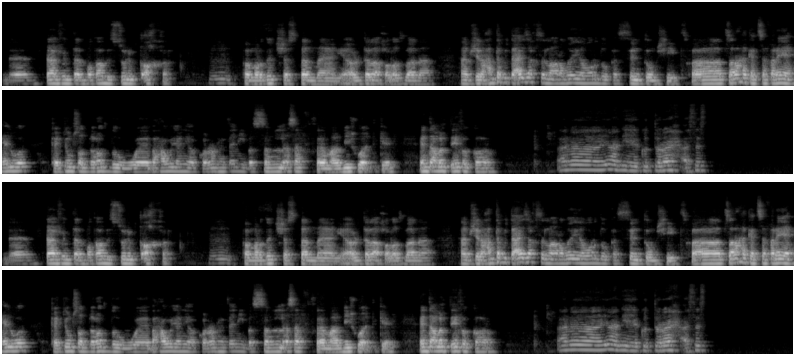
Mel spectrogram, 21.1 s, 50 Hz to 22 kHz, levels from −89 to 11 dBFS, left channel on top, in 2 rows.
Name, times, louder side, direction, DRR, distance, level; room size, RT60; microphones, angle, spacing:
voice 1, 0.0-2.1 3.2-5.7 6.1-10.9 11.2-15.8 16.1-17.1, equal, 75° right, 0.8 m, -23 dB
voice 2, 18.0-19.9, right 1 dB, 30° right, 1.3 m, -33 dB
3.6 x 2.2 x 2.5 m
head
